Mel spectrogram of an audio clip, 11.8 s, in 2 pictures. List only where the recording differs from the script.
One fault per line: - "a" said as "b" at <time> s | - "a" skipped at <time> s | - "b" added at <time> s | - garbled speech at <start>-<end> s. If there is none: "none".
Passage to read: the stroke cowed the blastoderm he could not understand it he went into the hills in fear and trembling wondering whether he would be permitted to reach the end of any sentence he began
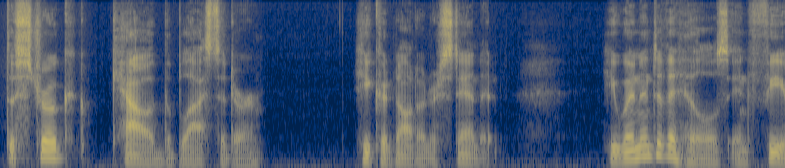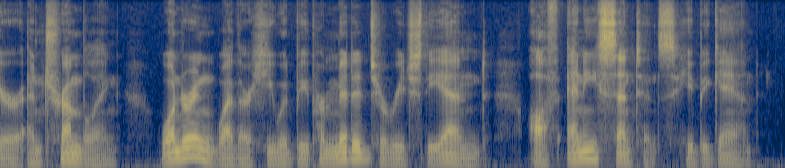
- "of" said as "off" at 9.9 s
